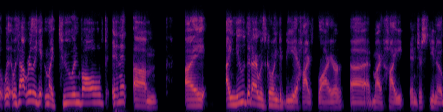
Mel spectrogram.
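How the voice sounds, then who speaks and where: A man's voice: medium pitch, darkish tone, no room sound. A man, a wrestler getting over the flu, sounding congested and answering interview questions in a rambling way with many ums and restarts. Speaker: guest wrestler. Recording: dull, dry lo-fi sound.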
